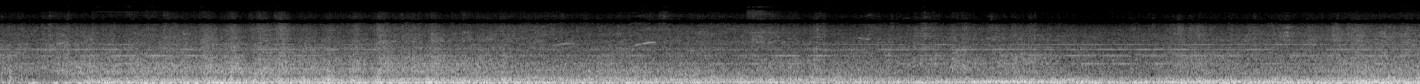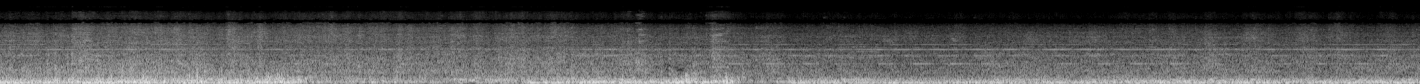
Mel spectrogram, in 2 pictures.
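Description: Loaded double-stack intermodal freight cars rolling past at speed, their wheels rumbling steadily on the rails with a thin, steady high tone above. The rumble eases briefly about two-thirds of the way through.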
